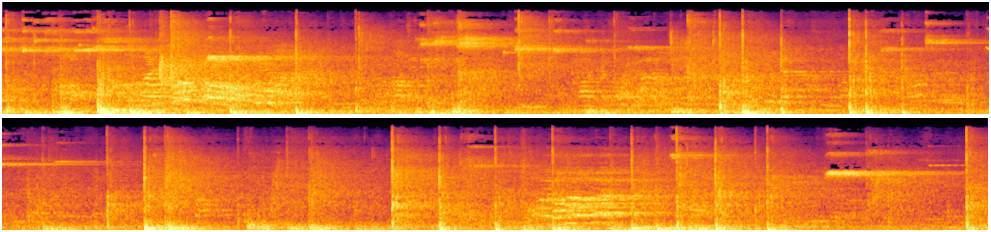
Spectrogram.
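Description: A volleyball is struck with sharp slaps that echo around a large hall.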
